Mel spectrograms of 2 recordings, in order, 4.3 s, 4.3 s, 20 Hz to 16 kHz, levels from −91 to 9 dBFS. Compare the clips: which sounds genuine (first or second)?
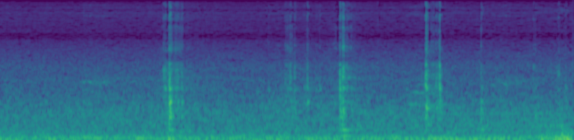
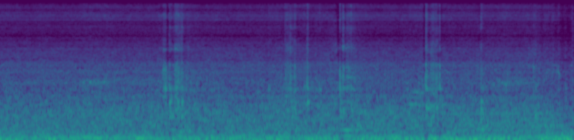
first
